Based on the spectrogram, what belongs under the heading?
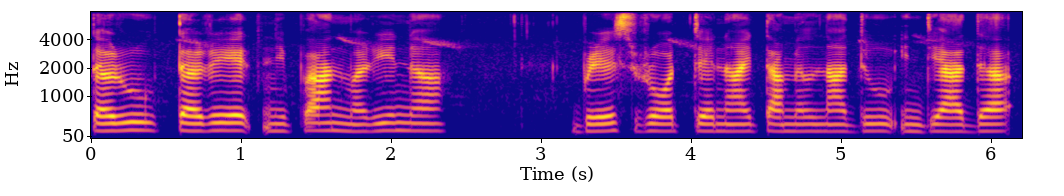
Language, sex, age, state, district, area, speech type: Manipuri, female, 30-45, Manipur, Kangpokpi, urban, read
